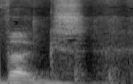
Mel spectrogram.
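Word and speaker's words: vugh: up there in it those are called views v-u-g-h or sometimes pronounced bugs basically little cavities within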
